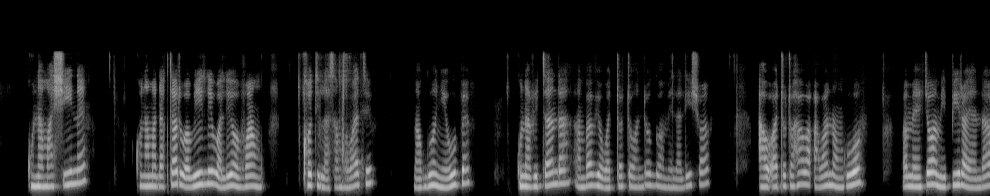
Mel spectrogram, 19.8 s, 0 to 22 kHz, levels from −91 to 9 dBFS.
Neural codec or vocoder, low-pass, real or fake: codec, 24 kHz, 0.9 kbps, DualCodec; 7.2 kHz; fake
